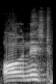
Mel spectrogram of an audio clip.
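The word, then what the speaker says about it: honest: H है और उसका उच्चारण नहीं होता, लेकिन हम H को नहीं पढ़ते, हम ऑनेस्ट पढ़ते हैं।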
